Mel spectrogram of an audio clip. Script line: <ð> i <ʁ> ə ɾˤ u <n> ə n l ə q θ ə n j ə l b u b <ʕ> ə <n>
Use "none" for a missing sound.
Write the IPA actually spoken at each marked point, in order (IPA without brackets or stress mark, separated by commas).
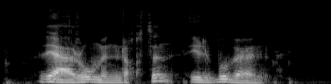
ð, ʕ, m, ʕ, n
